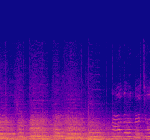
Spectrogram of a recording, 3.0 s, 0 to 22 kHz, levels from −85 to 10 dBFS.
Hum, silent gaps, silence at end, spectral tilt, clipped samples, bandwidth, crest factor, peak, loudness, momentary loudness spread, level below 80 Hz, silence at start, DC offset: none; none; 0 s; -7 dB/octave; under 0.1%; 13.5 kHz; 14 dB; -6 dBFS; -22 LUFS; 5 LU; -38 dBFS; 0 s; under 0.1%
